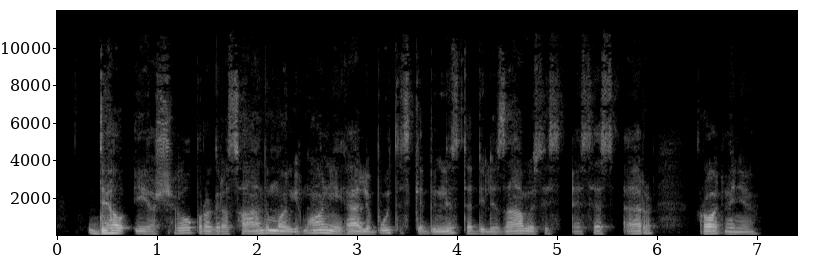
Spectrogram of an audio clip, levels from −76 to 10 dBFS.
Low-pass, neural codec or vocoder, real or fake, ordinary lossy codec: 10.8 kHz; codec, 24 kHz, 0.9 kbps, WavTokenizer, medium speech release version 2; fake; MP3, 64 kbps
